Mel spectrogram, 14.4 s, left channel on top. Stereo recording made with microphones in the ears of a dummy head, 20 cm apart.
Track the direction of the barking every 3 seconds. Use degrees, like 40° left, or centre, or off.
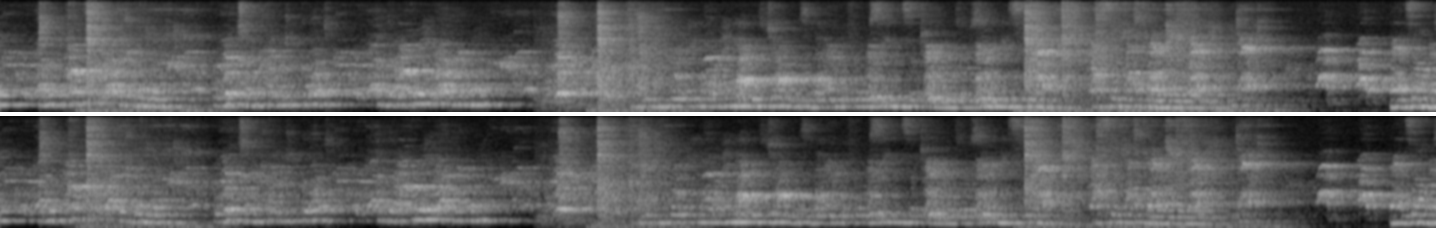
40° right, 40° right, 10° right, 30° left, 30° left.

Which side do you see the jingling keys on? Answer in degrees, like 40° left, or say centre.
10° right.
